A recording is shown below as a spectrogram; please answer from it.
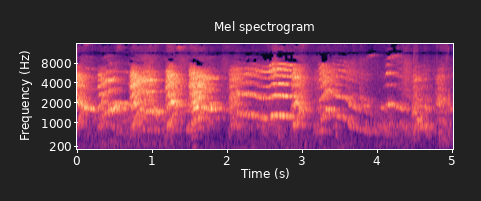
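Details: Young mixed-breed male with a baby face and abundant, silvering fur whines insistently: a string of high, nasal cries, several bending downward, coming about three per second with little pause.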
